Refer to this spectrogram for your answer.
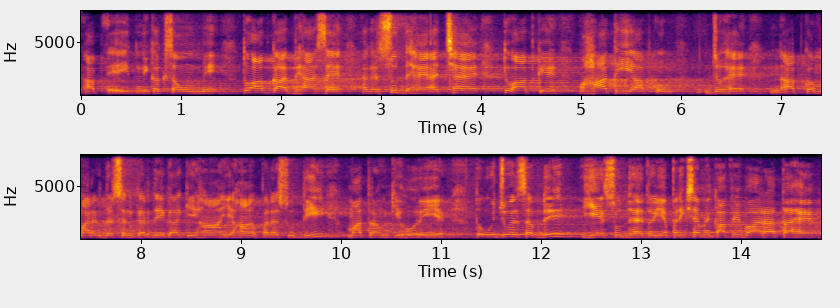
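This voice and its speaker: High-voiced male teacher, echoey. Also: level tone. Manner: patient, repeats words slowly with many check-ins. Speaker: college Hindi lecturer. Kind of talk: classroom grammar lesson. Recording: echoey room with long reverb.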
